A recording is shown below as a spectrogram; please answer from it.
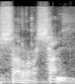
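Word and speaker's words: Sarrazin: Yo no sabía que Sarracín además es como el mío, un apellido francés, y se pronuncia Sarrazán.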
